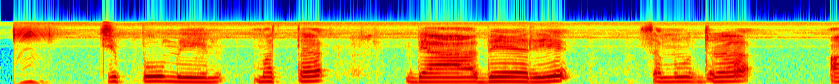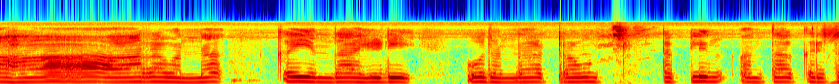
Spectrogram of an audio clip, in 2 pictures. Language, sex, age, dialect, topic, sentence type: Kannada, male, 18-24, Dharwad Kannada, agriculture, statement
